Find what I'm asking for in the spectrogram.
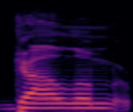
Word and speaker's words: Gollum: And Gollum runs past him, and he's like, "Wait, I'm invisible." I thought I said it wrong the first time. – Yeah, no, you didn't.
